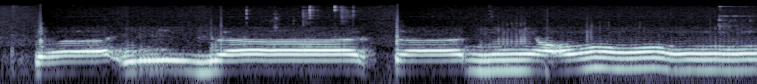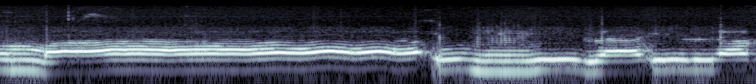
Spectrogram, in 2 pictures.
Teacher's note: Sami'u ma, panjangkan 5 harokat Pak ya.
